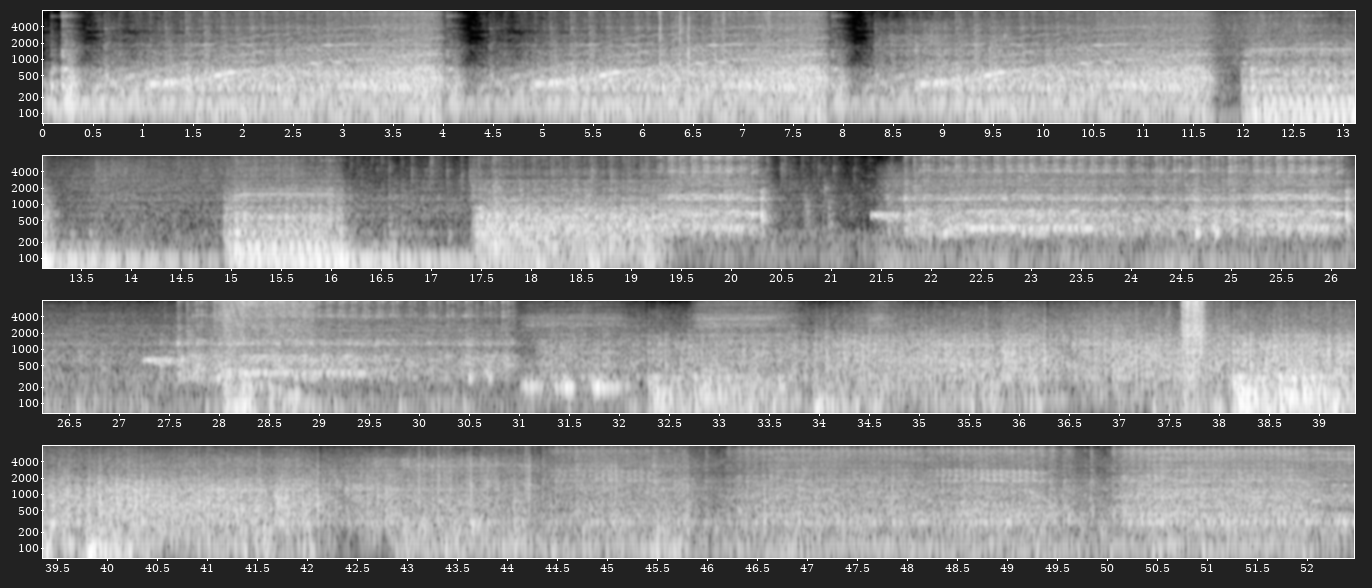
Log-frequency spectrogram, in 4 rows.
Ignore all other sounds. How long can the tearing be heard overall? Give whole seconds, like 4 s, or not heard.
3 s.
